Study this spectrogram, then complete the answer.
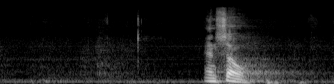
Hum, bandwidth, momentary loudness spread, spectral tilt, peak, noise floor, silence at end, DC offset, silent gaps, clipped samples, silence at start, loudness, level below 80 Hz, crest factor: none; 15.5 kHz; 28 LU; -4.5 dB/octave; 0 dBFS; -50 dBFS; 0.55 s; under 0.1%; none; under 0.1%; 2.05 s; -16 LUFS; -48 dBFS; 22 dB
